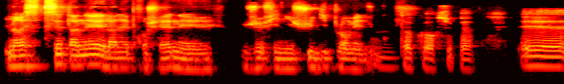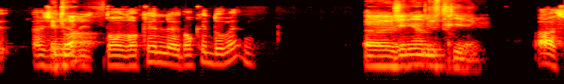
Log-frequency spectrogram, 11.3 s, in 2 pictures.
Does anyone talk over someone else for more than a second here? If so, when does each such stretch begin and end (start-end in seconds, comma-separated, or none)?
none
